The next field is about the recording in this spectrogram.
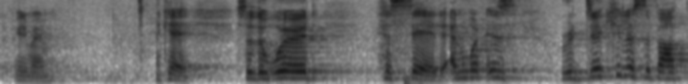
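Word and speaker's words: חסד: from this word, is it's spelt hesed, H-E-S-E-D, but I think you pronounce it chesed.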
